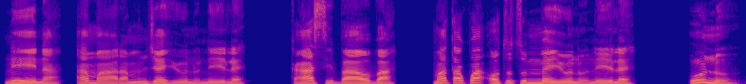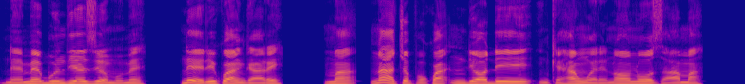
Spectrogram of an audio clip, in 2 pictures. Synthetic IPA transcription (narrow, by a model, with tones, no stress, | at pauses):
ni˦ɦi˨na˨a˦ma˨a˨ɾa˨m̩˦n̩˦d͡ʒe˦ɦi˨u˦nṵ˨niː˦le˦ | ka˨ɦa˦si˨ba˦ʊ˦ba˦ | ma˦ta˦kʷa˦ʔɔ˦tʊ˦tʊ˦m̩˦me˦ɣi˨u˦nṵ˨niː˦le˦ | u˦nṵ˨ne˨me˦ɡ͡bu˦n̩˦dɪ˦e˦zi˦o˨mṵ˨me˦ | ne˦˨ɾi˦kʷa˦ŋ̩˨ɡa˨ɾɪ˦ | ma˨na˦a˨t͡ʃʊ˦pʊ˨kʷa˦n̩˦dɪ˦ɔ˦dɪ˦ɣɪ˦ŋ̩˨ke˨ɦa˦ŋʷe˨ɾḛ˨nɔ˦nʊ˦za˨a˦ma˦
